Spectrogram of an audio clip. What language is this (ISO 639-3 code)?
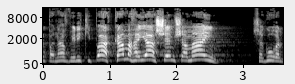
heb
